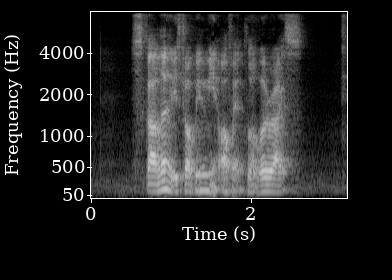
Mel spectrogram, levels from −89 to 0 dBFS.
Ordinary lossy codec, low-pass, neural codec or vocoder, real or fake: none; none; codec, 16 kHz, 2 kbps, FunCodec, trained on LibriTTS, 25 frames a second; fake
